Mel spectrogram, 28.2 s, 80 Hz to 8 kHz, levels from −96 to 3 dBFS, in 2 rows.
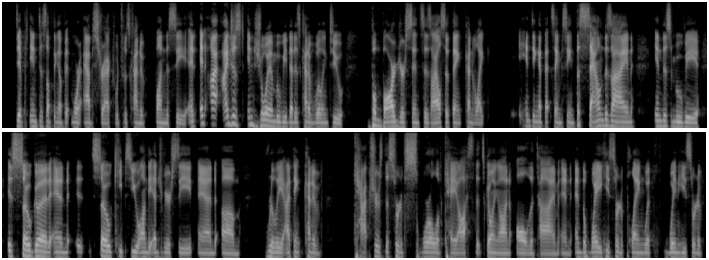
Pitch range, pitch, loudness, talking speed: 105-120 Hz, 110 Hz, -33 LUFS, 200 wpm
